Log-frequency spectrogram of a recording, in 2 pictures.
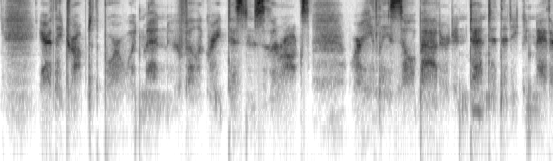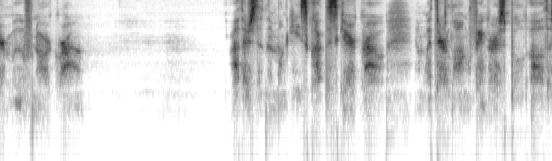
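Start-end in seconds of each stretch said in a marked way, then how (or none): none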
